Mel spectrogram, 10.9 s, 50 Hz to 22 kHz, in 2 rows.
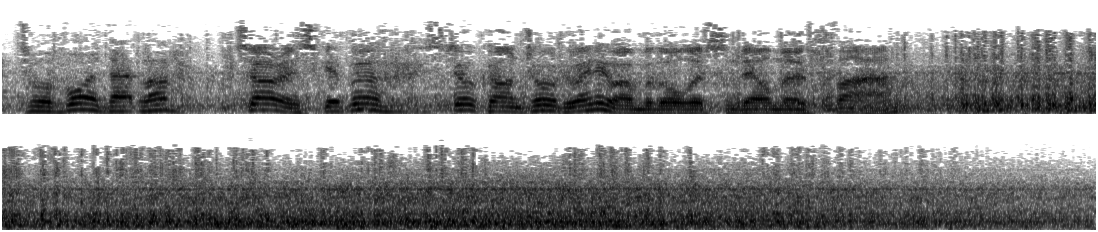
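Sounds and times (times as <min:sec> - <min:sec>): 
airliner engines droning heard from the cabin: 0:00.0 - 0:10.9
speech: 0:00.1 - 0:05.1.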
